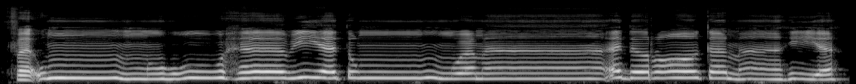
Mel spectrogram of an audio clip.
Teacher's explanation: Hukumnya adalah idgham ma'al ghunnah, di mana kita nak kena memasukkan bunyi waw ke dalam bunyi tanwin tadi beserta dengung.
